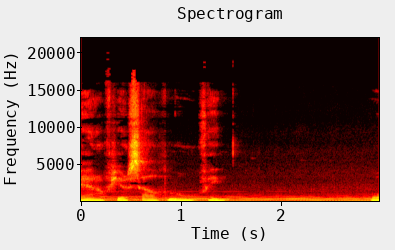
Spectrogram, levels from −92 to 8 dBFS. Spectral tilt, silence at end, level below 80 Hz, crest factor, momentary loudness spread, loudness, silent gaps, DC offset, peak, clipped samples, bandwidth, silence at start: -4.5 dB/octave; 0 s; -50 dBFS; 20 dB; 19 LU; -20 LUFS; none; under 0.1%; -2 dBFS; under 0.1%; 17.5 kHz; 0 s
